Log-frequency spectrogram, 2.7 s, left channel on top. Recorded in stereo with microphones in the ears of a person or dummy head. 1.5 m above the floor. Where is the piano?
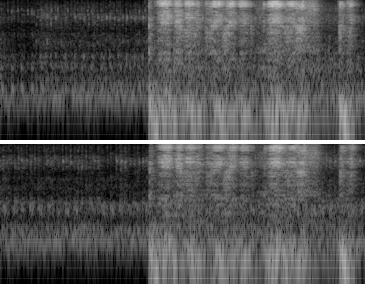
I don't hear a piano.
